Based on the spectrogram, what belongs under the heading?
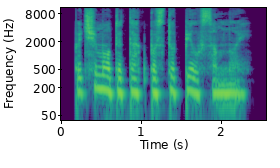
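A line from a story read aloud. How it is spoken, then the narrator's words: Whispered. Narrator (Russian): прошептала я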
